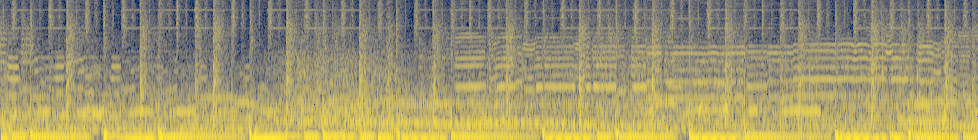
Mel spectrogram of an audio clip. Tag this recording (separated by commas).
Vehicle, Music, Speech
